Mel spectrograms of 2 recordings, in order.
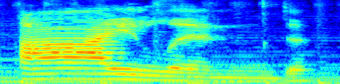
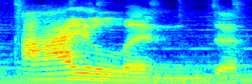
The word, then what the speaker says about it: island: next word is tricky Island do you hear an s in that word no but when you write it there is most certainly an s but we don't pronounce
